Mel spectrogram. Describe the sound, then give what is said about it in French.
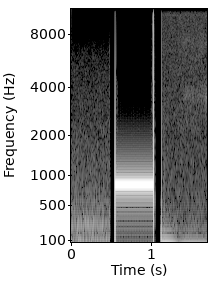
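Answering machine beep: a single steady mid-pitched electronic tone lasting about half a second, followed by faint low rumbling noise. “Laissez un message après le bip.”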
